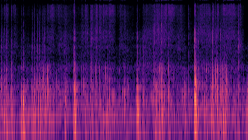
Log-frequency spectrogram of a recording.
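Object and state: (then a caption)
Cardboard box scratched and gripped. Long nails scratch and grip the surface and edges of a large, hollow, printed cardboard headset box held up in the air. Soft, dull, continuous scratching and rubbing is mostly low-pitched, with very little brightness. Four louder, thumping grips stand out against the steady scratching.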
